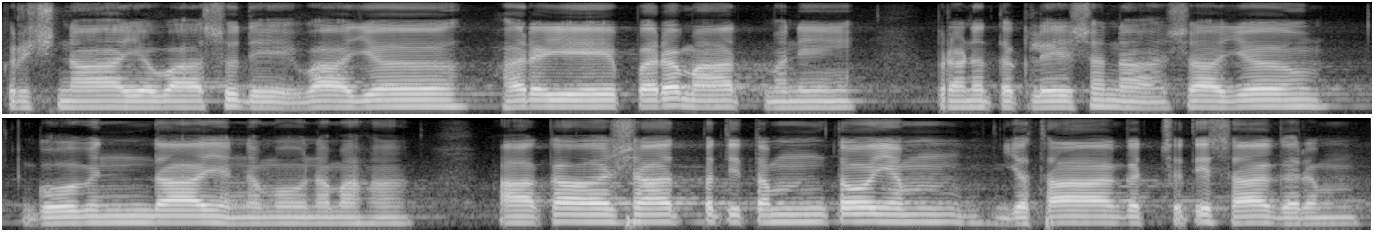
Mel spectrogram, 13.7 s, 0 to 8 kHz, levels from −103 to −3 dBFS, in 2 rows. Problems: constant background noise, background conversations at intervals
